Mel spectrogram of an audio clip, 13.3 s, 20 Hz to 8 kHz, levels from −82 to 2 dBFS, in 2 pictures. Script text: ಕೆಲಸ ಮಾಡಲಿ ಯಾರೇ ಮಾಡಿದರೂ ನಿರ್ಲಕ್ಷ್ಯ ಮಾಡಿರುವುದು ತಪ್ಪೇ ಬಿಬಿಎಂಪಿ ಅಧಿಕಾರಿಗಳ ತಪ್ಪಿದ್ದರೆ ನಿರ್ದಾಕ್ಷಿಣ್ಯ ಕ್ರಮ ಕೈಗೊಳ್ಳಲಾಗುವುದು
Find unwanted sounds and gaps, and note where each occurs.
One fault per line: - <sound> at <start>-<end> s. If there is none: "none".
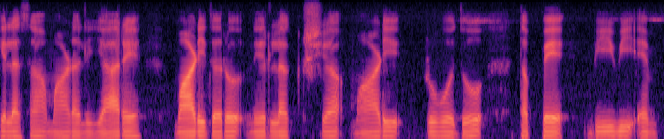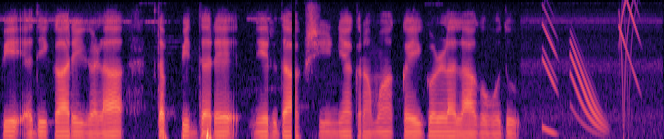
- dropout at 9.5-9.6 s
- chirp at 12.1-13.1 s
